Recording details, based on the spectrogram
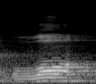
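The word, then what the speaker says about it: الله: bacaan Mad Thobi'i kemudian pengucapan yang Allah dia adalah tebal makanya ujung lidah ditempelkan ujung Geisha di bagian atas Allah ini Allah tebal berarti Allah jangan sampai lupa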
